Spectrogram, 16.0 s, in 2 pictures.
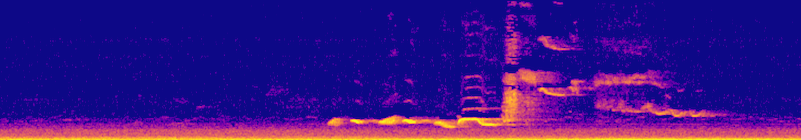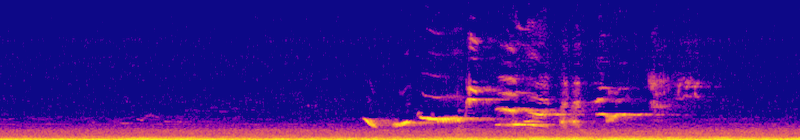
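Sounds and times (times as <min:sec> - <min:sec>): bird singing: 0:02.7 - 0:07.3, 0:11.6 - 0:15.1.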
